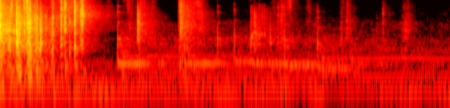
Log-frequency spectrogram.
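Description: Foil wrapper of a trading card pack crinkling and tearing open, loudest in the first half second. A few light clicks follow as the cards are handled.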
